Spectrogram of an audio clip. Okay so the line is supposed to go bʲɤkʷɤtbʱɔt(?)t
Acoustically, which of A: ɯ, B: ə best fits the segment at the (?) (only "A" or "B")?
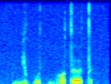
B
